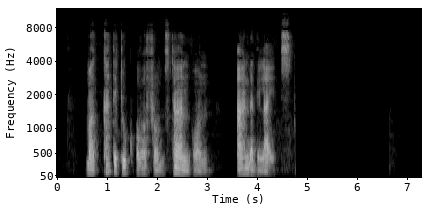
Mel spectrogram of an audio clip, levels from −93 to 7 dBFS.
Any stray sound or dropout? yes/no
no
